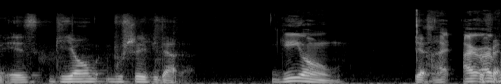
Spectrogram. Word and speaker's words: Guillaume Boucher-Vidal: everybody can understand all right my name is Gom yes I I I've written that down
